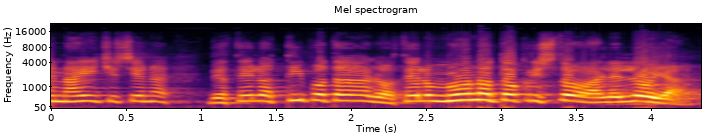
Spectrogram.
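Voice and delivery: fervent gospel preacher lifting toward a cry; preaching. Acted. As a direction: preach it with full fervour. Preacher building to full force.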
